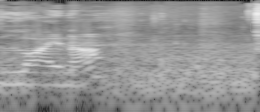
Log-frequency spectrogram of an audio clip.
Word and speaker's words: Lina: new to my channel my name is Lina and that's how you pronounce my name yes I started this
